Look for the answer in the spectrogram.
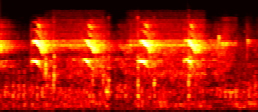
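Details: Male orange-headed thrush of the citrina race in India: loud, clear whistled phrases that swoop downward, repeated about every seven tenths of a second, four in a row, over faint background hiss.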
